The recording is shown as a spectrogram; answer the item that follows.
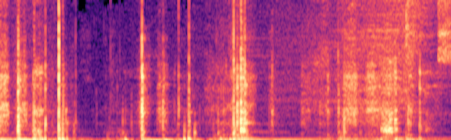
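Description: Rapid knocks, rubs and clicks of a hand handling a small action camera right against its microphone, starting suddenly and loudly.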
